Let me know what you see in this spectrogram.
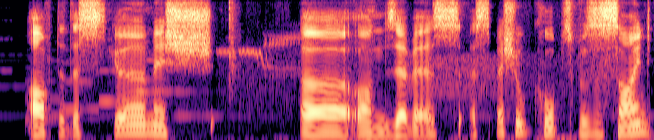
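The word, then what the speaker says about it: Zebes: the planet say yeah it turns out it's pronounced Zeus the Pirates stole the metroids and took them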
